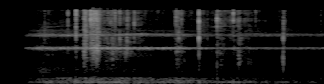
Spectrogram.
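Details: Crickets at a campsite beside a campfire: a steady, high, unbroken trill runs throughout over a low rumbling bed, with sharp crackles and pops from the burning fire.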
